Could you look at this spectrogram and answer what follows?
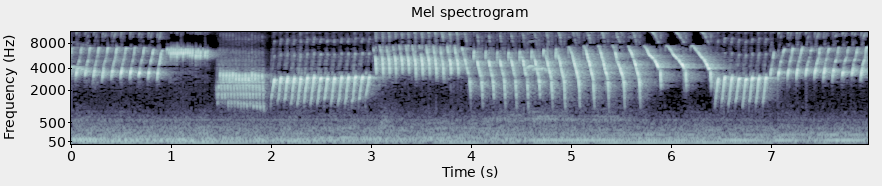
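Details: Domestic canary master song for young canaries: varied rolling trills at several pitches, a low buzzy dip, then rapid sweeping repeated notes and fast even trills.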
